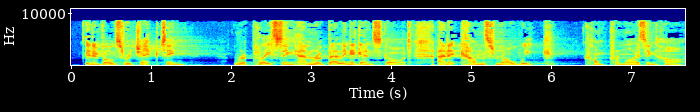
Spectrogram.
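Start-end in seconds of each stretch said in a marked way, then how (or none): none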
